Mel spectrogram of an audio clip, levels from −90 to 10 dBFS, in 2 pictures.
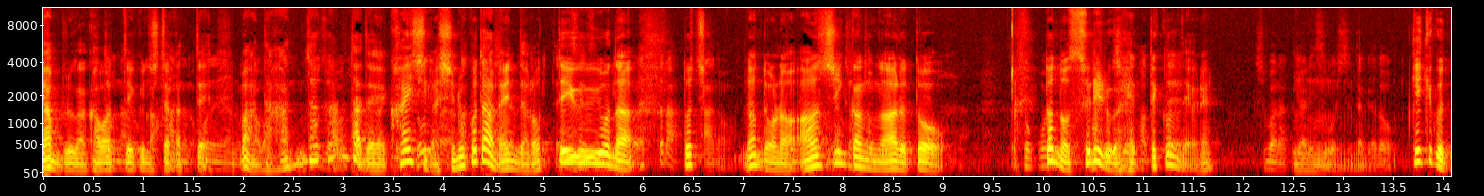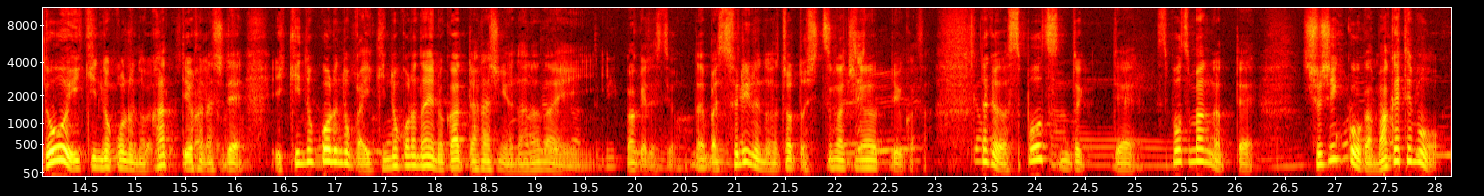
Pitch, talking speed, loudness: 130 Hz, 370 characters per minute, -20 LUFS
